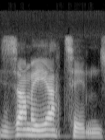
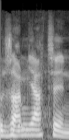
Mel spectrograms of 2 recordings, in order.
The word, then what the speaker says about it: Zamyatin: So uh and I can't I'm going to butcher the the pronunciation of the author. Uh is it Zamiatins who wrote Oh Zamyatin?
